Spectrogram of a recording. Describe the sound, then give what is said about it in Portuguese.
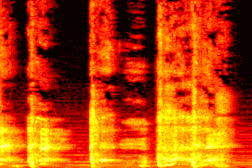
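A very ill woman coughs in a short, harsh fit of about four rough bursts, the last two running together into a longer, raspy hacking spell, spattering blood onto her hand, with no talking. “E vocês veem sangue respingar na, na mão dela quando ela tá tossindo.”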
